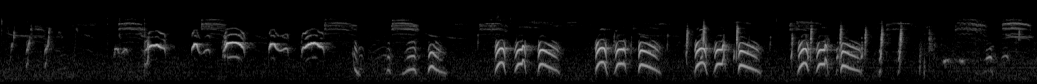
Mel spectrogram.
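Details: Repeated arched, throaty call notes of a California quail, delivered in steady clusters almost without pause, with several calls overlapping and faint high chirps between them.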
